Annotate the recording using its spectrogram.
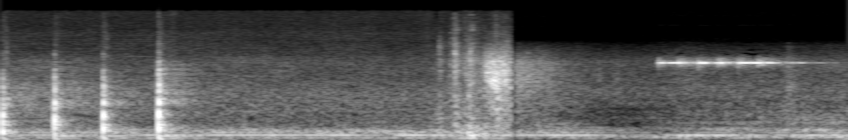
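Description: Knuckles rapping on a wooden door, four quick knocks about a quarter-second apart, then a short clatter of a latch as the door is opened about two and a half seconds in. A brief high tone sounds near the end.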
